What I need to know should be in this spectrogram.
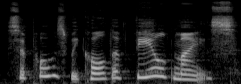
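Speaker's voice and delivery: high, slow and careful; suggesting Dorothy. A narrator's reading. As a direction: offer the idea gently. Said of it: "she suggested".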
